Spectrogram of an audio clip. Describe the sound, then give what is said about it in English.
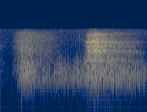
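A big, deep breath is drawn and let out, heard alone as two soft, airy surges of breathing with a slight nasal edge. “And so let's all take a big, deep breath.”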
